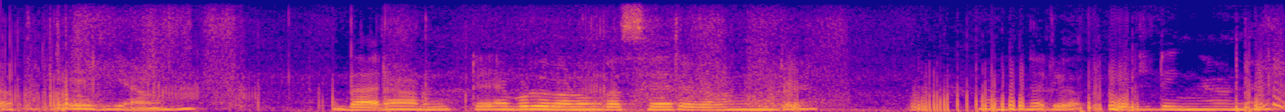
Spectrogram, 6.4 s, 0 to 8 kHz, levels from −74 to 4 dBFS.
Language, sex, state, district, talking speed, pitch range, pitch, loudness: Malayalam, female, Kerala, Kozhikode, 65 wpm, 205-220 Hz, 210 Hz, -15 LUFS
